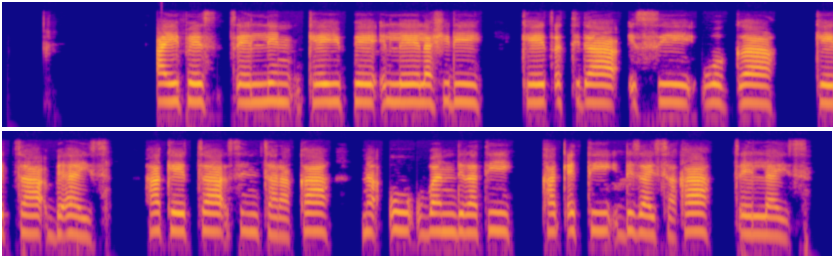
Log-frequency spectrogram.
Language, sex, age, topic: Gamo, female, 25-35, government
